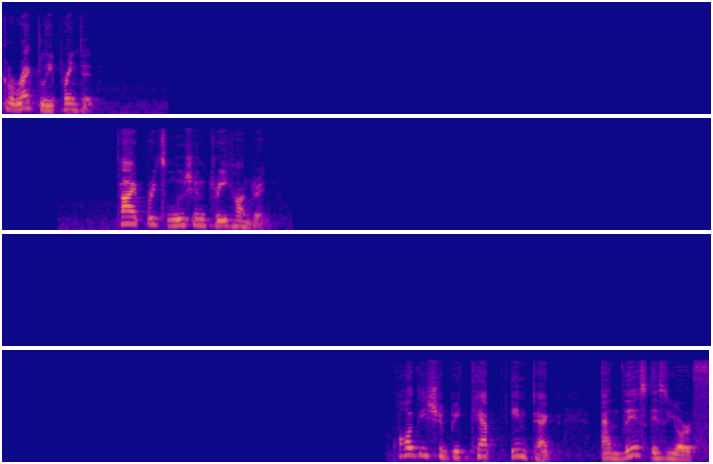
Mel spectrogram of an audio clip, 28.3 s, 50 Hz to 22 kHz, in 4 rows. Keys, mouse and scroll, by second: 3.7 click, 3.9 ctrl+alt+i, 9.9-12.4 drag, 12.6 Tab, 13.4 click, 17.2 Tab, 18.8 click, 24.8-27.7 drag.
